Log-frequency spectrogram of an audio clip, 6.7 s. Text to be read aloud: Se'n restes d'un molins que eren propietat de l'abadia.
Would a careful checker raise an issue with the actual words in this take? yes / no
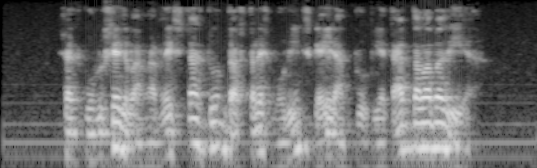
yes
